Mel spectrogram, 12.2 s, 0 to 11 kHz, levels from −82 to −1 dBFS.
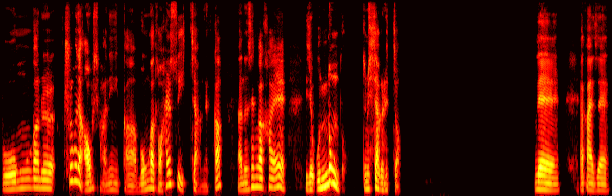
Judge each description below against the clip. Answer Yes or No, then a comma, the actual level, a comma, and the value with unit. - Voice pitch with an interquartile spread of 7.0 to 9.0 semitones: No, average, 5.3 semitones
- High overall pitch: No, low, 125 Hz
